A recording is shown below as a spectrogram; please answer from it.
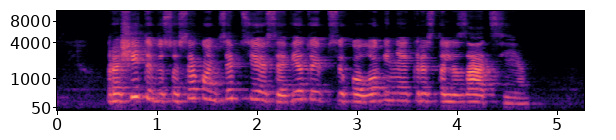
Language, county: Lithuanian, Šiauliai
